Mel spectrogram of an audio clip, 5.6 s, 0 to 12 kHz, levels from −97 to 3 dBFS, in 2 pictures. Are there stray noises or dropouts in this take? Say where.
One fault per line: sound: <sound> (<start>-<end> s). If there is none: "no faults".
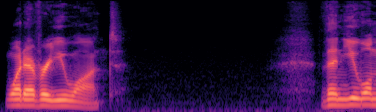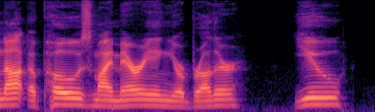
no faults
